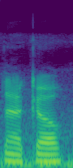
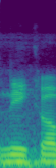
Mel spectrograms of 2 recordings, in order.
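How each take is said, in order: First: The first vowel sounds like 'eh'. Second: The first vowel sounds like 'ee'. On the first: The speaker calls it right. "but it is pronounced as Neko" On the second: The speaker calls it wrong. "some people pronounce it as Nico"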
